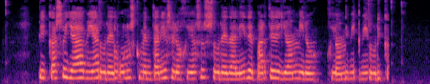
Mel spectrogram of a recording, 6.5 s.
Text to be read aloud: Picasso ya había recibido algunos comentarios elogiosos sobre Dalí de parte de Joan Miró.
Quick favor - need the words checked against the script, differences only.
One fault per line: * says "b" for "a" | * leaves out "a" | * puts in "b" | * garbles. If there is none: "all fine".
* says "sobre" for "recibido"
* garbles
